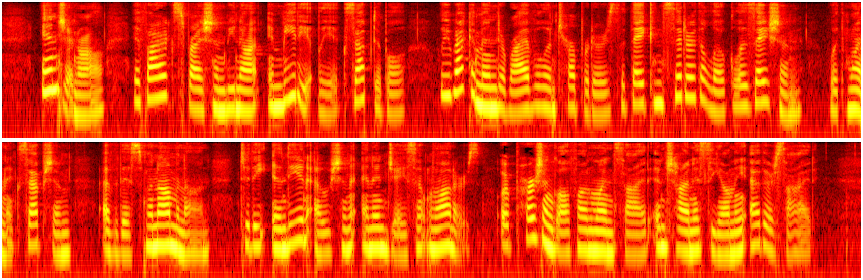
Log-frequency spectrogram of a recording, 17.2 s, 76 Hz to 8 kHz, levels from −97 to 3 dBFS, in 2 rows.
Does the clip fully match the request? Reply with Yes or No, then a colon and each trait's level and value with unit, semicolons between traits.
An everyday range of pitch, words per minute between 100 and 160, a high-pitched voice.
Yes: average, 4.3 semitones; average, 155 wpm; high, 210 Hz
